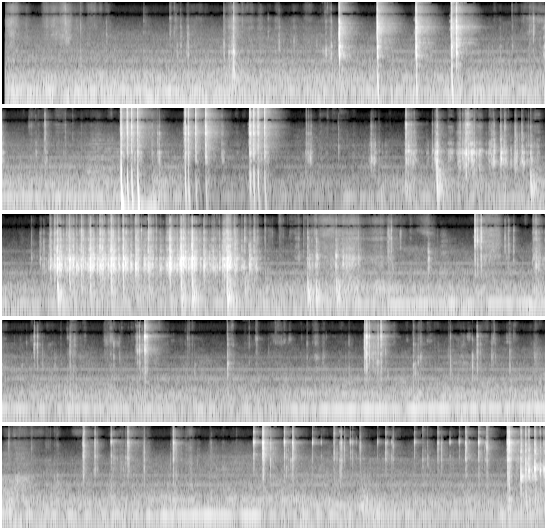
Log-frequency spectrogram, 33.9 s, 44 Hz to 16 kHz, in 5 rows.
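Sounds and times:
plastic toy pieces clicking: 8.3s - 10.3s, 14.1s - 16.8s, 30.3s - 33.9s.

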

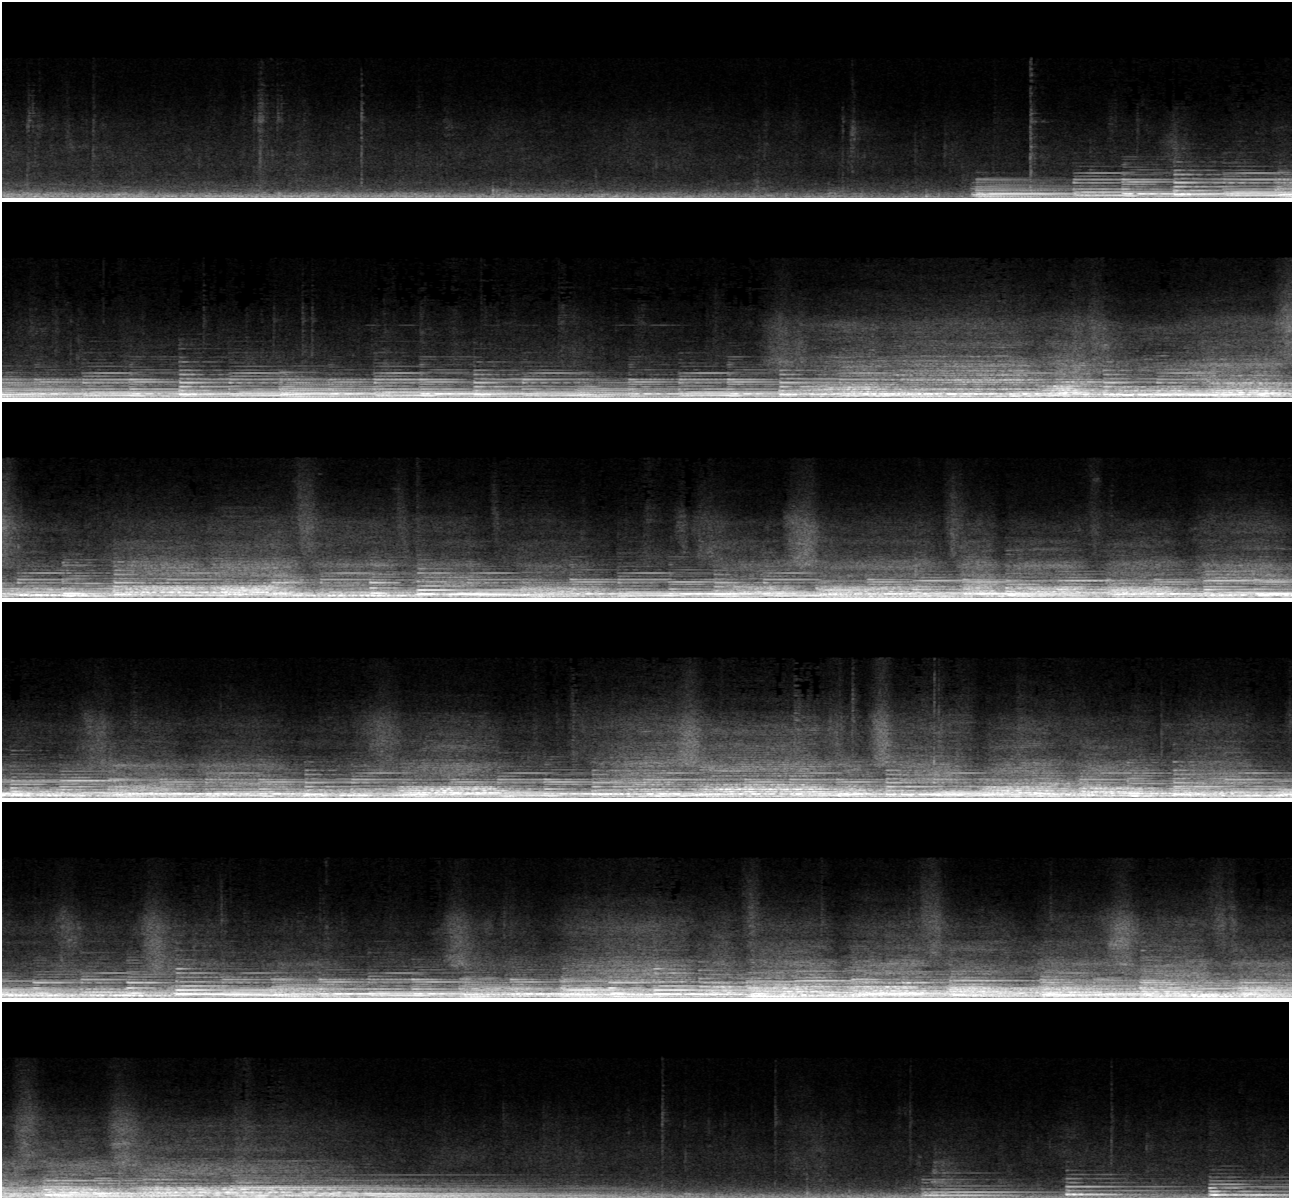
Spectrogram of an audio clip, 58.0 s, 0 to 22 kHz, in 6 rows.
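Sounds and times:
mixed choir singing a carol: 8.5s - 53.0s.

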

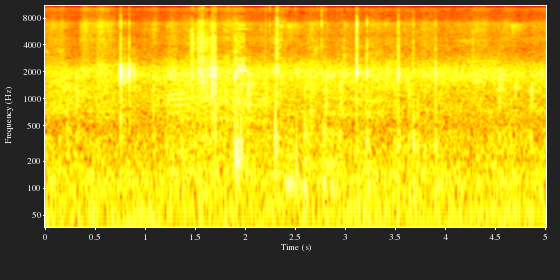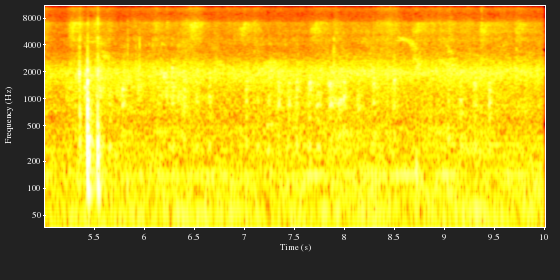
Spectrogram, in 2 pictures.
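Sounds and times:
light handling ticks and clicks: 0.6s - 4.4s.

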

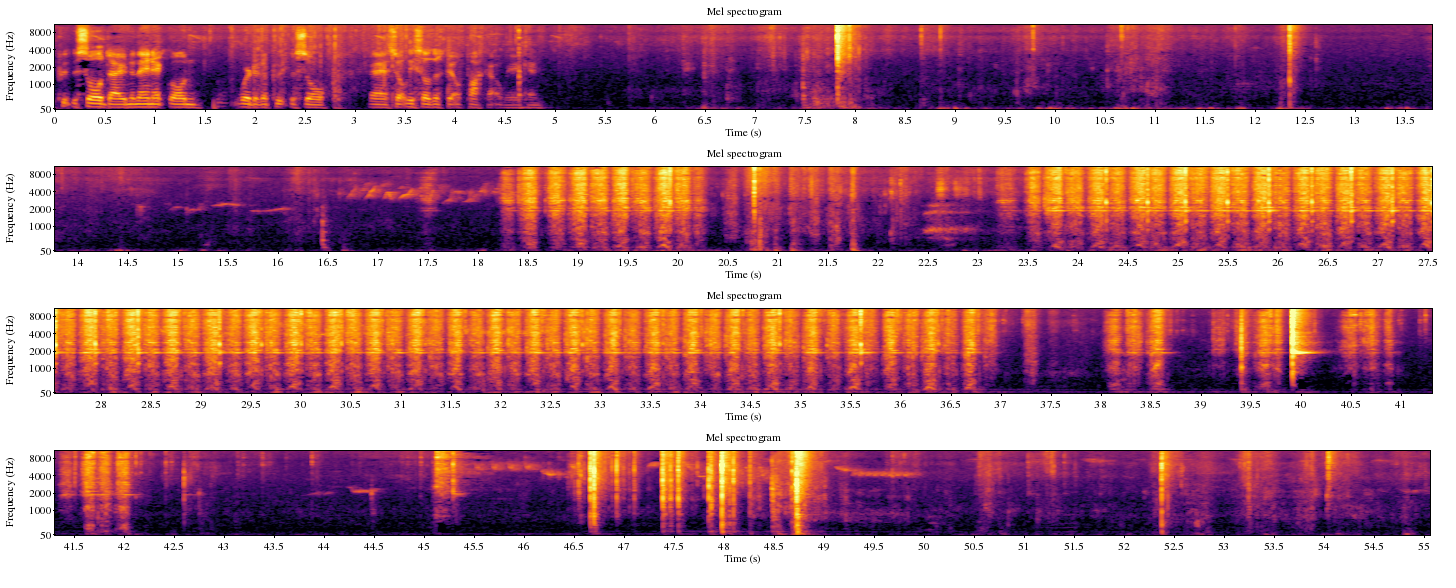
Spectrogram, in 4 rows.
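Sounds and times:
bow saw cutting wood: 17.4s - 20.4s, 23.2s - 37.0s, 38.0s - 42.2s
wood cracking: 46.4s - 49.0s.

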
